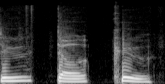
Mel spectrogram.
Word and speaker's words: Sudoku: 3 syllables. Ooh, oh, ooh. Sudoku. I was trying to get all of the vowels in there. It's just Japanese. Yeah. That's it, just Sudoku.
